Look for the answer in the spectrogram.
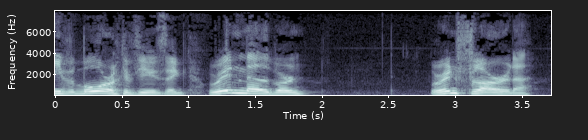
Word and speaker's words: Melbourne: The other one, is pronounced Melbourne, I'll have you know. – Of course, there's no R in it, everyone knows that.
